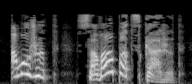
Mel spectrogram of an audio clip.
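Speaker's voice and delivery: very high, loud little animal voice; Khryunya. A narrator's reading. Khryunya visiting his friend Winnie, high piping voice. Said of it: "выдвинул предположение Хрюня".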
